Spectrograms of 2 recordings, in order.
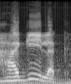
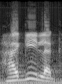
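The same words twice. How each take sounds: Both takes have the same delivery.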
